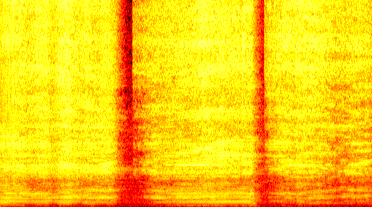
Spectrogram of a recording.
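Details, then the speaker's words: Wood lathe turning a square block into a handled rolling pin: rasping cutting hiss in long passes with brief pauses as the corners are knocked off, fading as the blank comes roughly round; intermittent cut of an out-of-round blank. "okay i'm pretty good on this side as you can hear i don't have to be exactly round for what i'm doing with this project i just need to be roughly there"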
